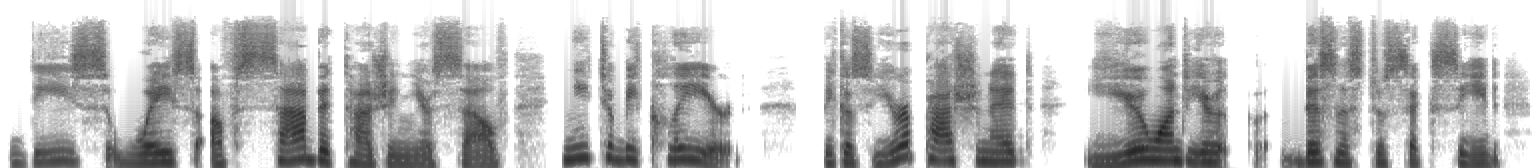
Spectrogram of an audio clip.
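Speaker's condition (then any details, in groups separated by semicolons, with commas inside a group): No condition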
